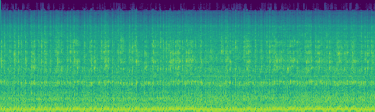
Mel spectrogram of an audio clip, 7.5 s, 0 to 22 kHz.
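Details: 1954 Minneapolis Moline UBU tractor after tune-up (new plugs, wires, cap, rotor, points, condenser, carburetor cleaned, timing adjusted; points lead touching distributor fixed): low loose thump at idle, about three beats a second, no misses or knocks; normal idle.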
